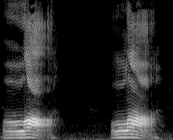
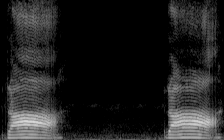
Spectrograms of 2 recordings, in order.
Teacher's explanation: So I'm not going la, la. Instead, I am saying it with the L, but it's a very, very soft tongue flick.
